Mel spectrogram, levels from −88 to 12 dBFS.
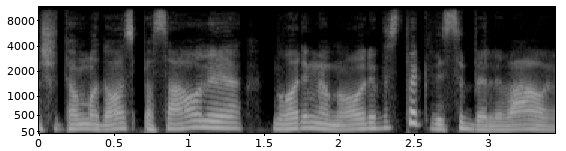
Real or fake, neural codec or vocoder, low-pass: fake; codec, 44.1 kHz, 2.6 kbps, DAC; 10.8 kHz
